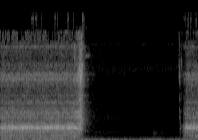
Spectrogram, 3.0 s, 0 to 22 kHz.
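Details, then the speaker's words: GE ventilator starting ventilation after setup: steady airflow hiss with a tone that stops, quiet about 1.5 seconds, then resumes as breaths are delivered. "Confirm these settings. To start ventilation, here we go."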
